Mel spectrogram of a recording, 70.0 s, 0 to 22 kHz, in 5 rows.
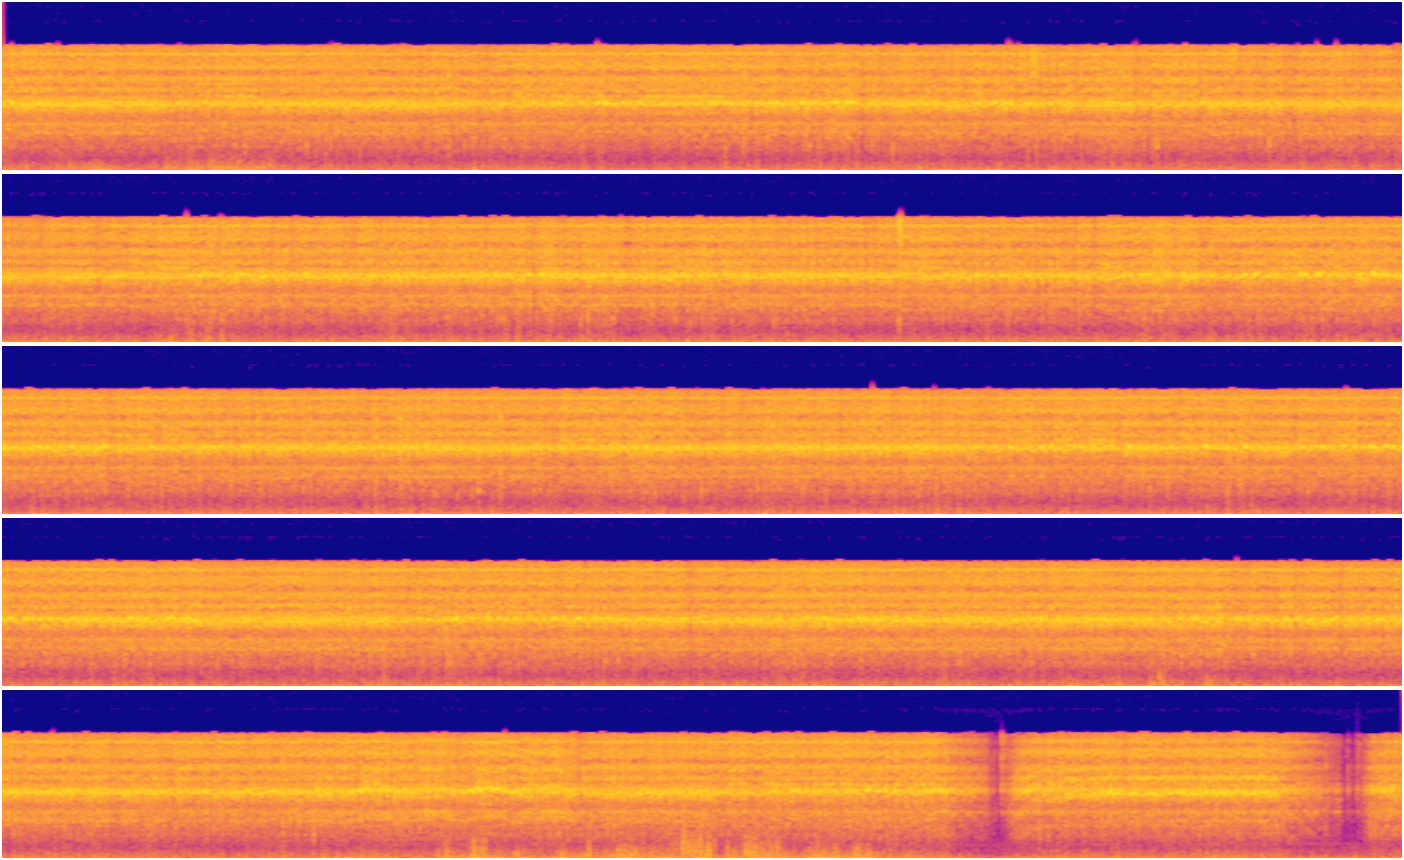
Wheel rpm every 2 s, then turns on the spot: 230, 230, 220, 210, 230, 230, 230, 230, 230, 240, 230, 230, 230, 220, 230, 230, 230, 230, 230, 220, 220, 220, 230, 220, 230, 230, 230, 230, 230, 230, 240, 230, 150, 190, 110.
none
